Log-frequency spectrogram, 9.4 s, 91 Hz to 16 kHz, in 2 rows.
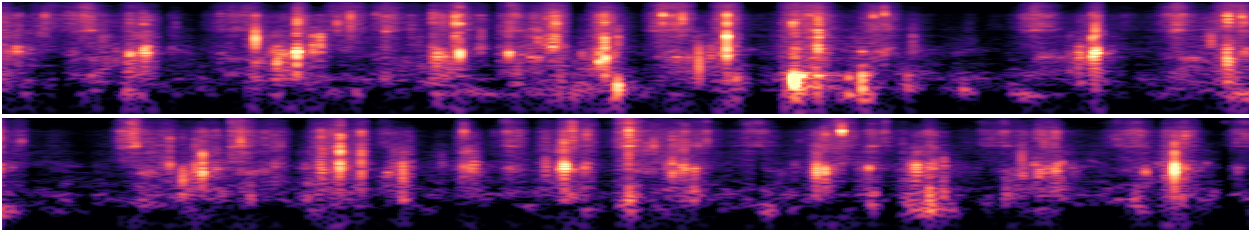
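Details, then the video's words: Eating Sheltie dog (Shetland Sheepdog), no music: clusters of loud, crackly crunches and chewing with short pauses between bursts, bites coming roughly every half second. "ASMR Dog Eating Sounds [No Intro\No Music\Loop] #28 Long Version Sheltie Dog (Shetland Sheepdog)"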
